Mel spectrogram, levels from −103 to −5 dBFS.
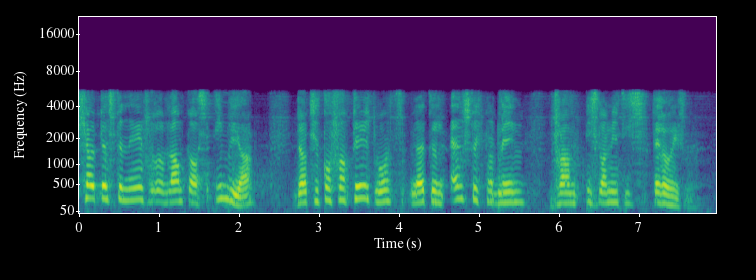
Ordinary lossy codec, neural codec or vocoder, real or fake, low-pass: none; codec, 44.1 kHz, 1.7 kbps, Pupu-Codec; fake; 5.4 kHz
